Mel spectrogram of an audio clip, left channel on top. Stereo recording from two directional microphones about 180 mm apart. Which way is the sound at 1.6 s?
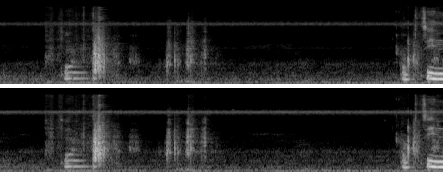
Centre (ahead or behind).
